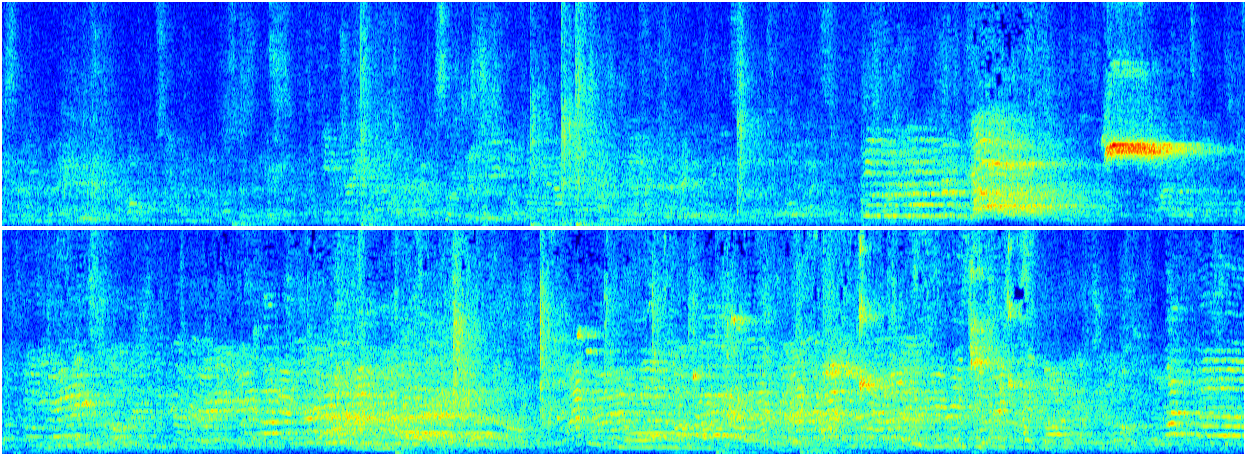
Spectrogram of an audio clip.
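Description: Young women chatter and cheer loudly in a large echoing gym.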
